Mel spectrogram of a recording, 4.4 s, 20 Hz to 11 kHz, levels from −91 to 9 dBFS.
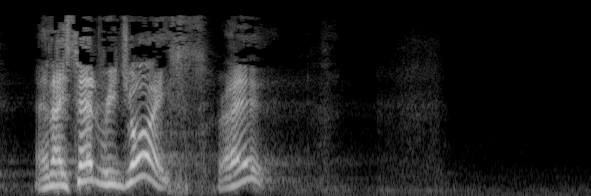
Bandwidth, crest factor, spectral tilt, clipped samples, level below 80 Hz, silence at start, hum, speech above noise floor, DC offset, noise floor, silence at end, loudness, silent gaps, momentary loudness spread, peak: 8.8 kHz; 22 dB; -4.5 dB/octave; under 0.1%; -68 dBFS; 0.3 s; none; 50 dB; under 0.1%; -70 dBFS; 2.45 s; -19 LUFS; none; 17 LU; -2 dBFS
